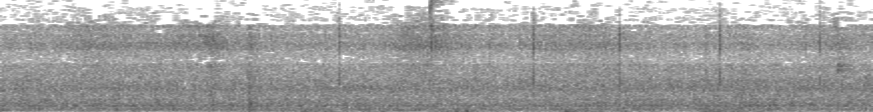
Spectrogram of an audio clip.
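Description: Folded cotton nighties being handled and shifted by hand, the cloth rustling softly over a steady low background rumble, with a few faint ticks.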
